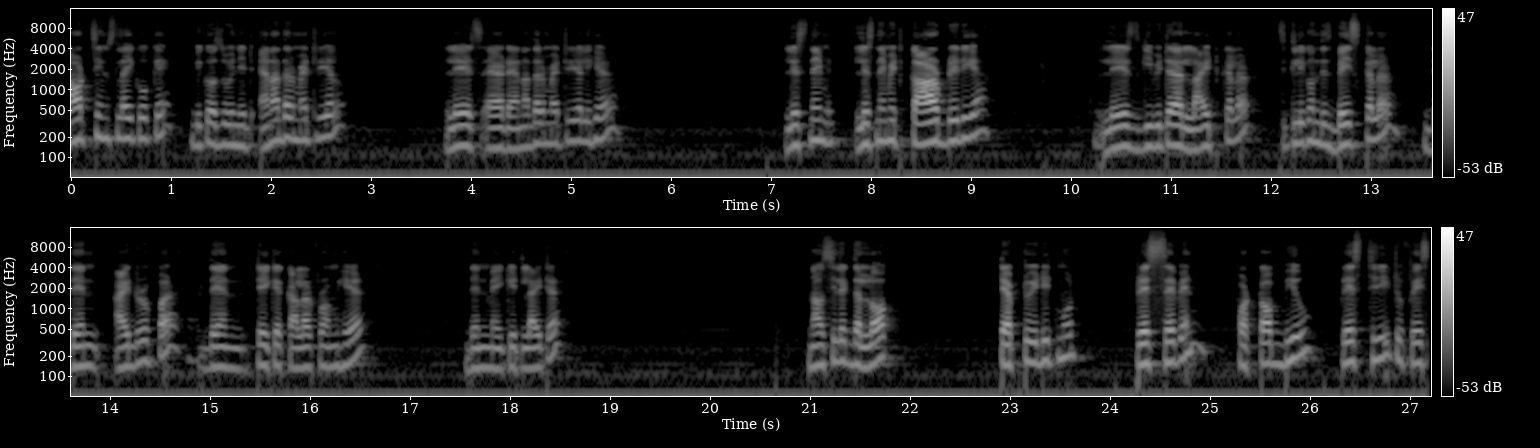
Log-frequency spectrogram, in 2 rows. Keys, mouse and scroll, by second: 0.8 scroll down 2, 5.2-8.2 drag, 8.3-10.1 drag, 10.1 scroll up 4, 10.3-16.6 shift+middle drag, 18.7 click, 20.7 click, 21.4 click, 23.6 Tab, 24.1 scroll down 3, 24.3 KP_7, 25.8-26.2 scroll up 4, 26.2 3.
